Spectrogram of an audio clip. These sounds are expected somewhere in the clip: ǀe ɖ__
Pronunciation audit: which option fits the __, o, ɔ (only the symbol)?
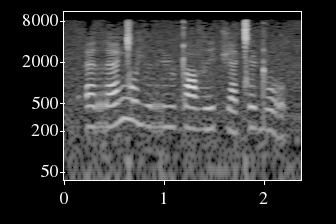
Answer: o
